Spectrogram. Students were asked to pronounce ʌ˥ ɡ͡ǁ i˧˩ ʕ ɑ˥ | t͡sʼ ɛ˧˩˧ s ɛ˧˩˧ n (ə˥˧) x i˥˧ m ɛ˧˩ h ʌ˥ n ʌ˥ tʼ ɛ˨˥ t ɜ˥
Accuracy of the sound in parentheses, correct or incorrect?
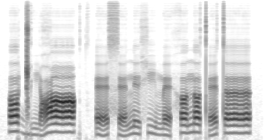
incorrect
